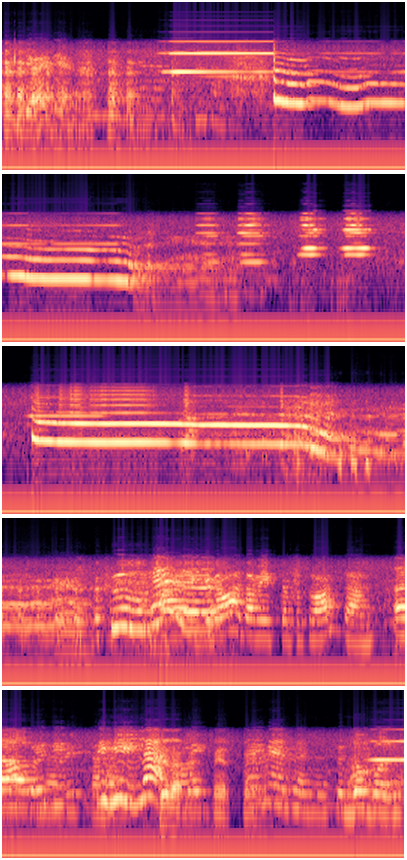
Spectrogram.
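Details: A two-year-old Afghan Hound howls in long, drawn-out, slowly falling notes, singing along as a harmonica is played.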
